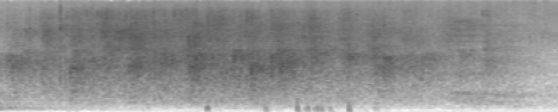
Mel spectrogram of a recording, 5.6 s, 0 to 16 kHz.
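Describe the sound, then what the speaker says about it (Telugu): A church congregation claps loudly together during a sermon, a dense, steady wash of applause lasting several seconds before it slowly tapers off. "1000 తరాలు కావాలనుకున్న వాళ్ళందరూ గట్టిగా చప్పట్లు కొడతారా?"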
